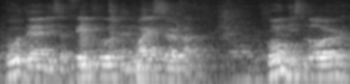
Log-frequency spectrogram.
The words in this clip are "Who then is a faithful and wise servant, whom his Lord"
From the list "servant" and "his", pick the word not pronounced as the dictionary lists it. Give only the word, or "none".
his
